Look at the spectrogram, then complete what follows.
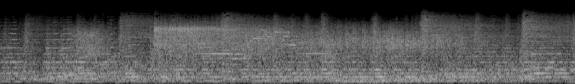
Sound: music and glass crashing

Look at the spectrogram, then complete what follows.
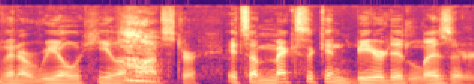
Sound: gasping

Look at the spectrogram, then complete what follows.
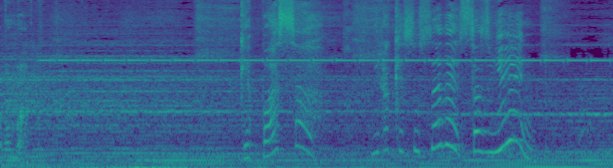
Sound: alarm blaring; speaking Spanish

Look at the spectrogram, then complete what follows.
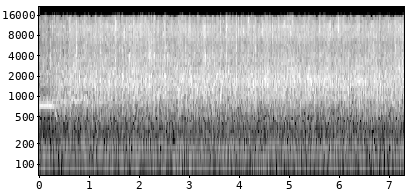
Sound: applause

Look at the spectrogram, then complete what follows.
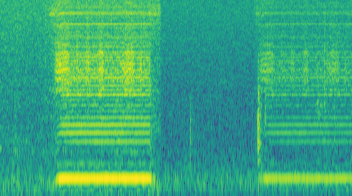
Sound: phone dialing; phone Call Buzzing; running

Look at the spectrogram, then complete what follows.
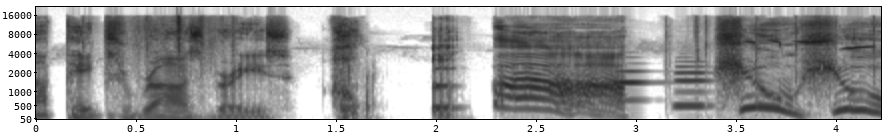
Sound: burps

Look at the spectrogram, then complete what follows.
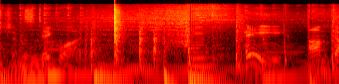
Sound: clapperboard claps

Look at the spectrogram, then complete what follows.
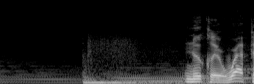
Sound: bomb exploding

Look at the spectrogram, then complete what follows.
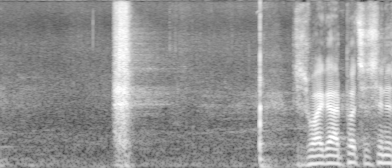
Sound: scoffs

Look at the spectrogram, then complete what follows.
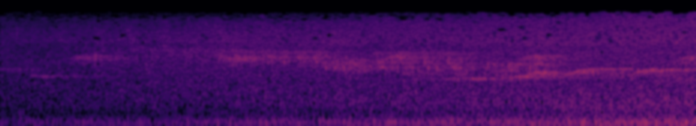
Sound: birds chirping

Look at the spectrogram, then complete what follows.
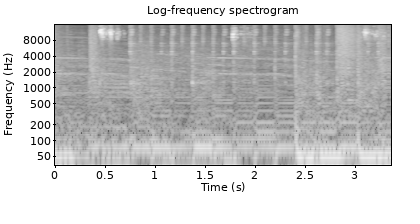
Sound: tinkling

